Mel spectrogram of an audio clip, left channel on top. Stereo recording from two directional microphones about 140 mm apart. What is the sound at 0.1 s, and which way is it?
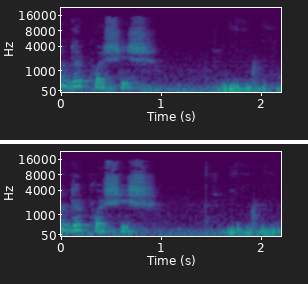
Speech, 35° right (ahead or behind).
